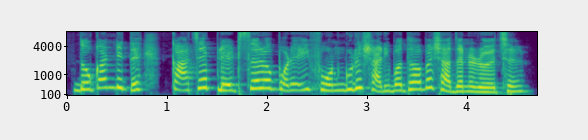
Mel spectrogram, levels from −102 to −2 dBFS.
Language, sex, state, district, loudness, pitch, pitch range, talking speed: Bengali, female, West Bengal, Cooch Behar, -12 LUFS, 305 Hz, 275-375 Hz, 155 wpm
